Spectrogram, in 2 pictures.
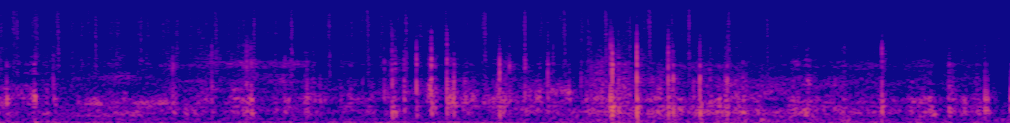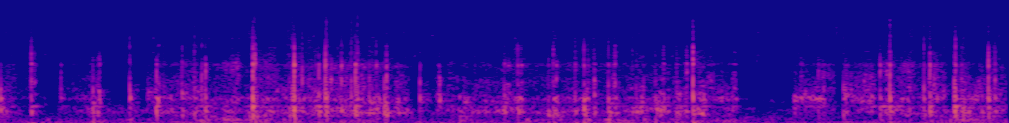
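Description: A fist-sized, soft green rubber stress ball in a white string net is squeezed and rubbed by fingers and a palm. It makes a steady stream of soft crinkling, squishing and crackling rubs, dotted with quick little ticks, over a low background rumble.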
